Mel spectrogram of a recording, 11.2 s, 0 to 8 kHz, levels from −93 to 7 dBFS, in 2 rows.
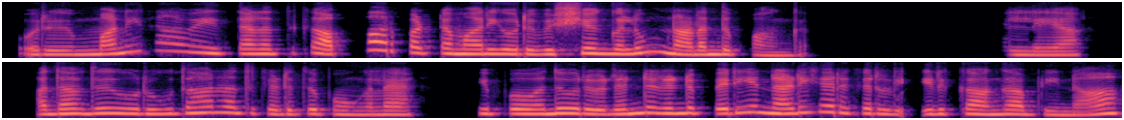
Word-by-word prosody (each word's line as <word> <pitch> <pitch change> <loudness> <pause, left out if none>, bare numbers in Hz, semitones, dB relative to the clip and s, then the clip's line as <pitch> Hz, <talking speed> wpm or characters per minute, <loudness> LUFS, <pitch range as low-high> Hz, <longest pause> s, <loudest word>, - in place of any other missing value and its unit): ஒரு 215 0 -2 0.2
மனிதாவி 340 - -2 0.2
தனத்துக்கு 250 +2 -1
அப்பாற்பட்ட 295 - -1
மாரி 240 0 +4
ஒரு 230 - -1
விஷயங்களும் 260 +6 +2
நடந்துப்பாங்க. 210 -6 0 1.1
இல்லையா? 190 -1 -3 0.4
அதாவது 250 +2 +1 0.2
ஒரு 245 - 0
உதாரணத்துக்கு 285 -3 -2
எடுத்துப்கோங்களேன், 210 -3 -3 0.4
இப்போ 250 0 -2
வந்து 245 +3 +4
1 240 - +2
2- 275 +4 +3
2 270 +1 +4
பெரிய 290 +5 +2
நடிகர்கள் 270 -4 0 0.2
இருக்காங்க 235 -1 0
அப்படின்னா, 195 -1 -5
245 Hz, 120 wpm, -23 LUFS, 220-275 Hz, 1.1 s, மாரி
